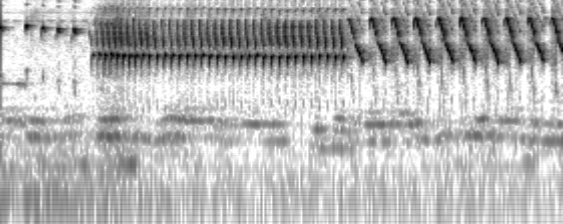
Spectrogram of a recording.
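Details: Bottle-green canary singing a few short high pips, then a loud dense buzzy trill lasting over two seconds, followed by repeated sweeping down-slurred whistles.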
